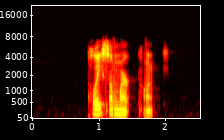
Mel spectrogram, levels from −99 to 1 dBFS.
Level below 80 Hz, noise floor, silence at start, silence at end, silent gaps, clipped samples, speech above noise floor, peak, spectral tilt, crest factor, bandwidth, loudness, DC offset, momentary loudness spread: -60 dBFS; -86 dBFS; 0.85 s; 0.5 s; none; under 0.1%; 63 dB; -4 dBFS; -3.5 dB/octave; 22 dB; 7.8 kHz; -22 LUFS; under 0.1%; 15 LU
